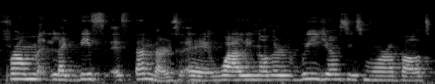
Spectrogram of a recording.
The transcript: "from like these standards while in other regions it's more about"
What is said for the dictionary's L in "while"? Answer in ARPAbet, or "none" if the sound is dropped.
L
